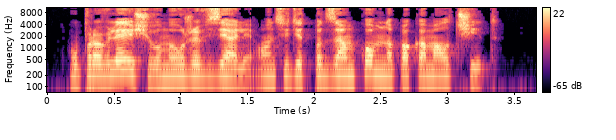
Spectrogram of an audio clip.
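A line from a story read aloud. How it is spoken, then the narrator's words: Grumbling. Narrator (Russian): проворчал Зиль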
